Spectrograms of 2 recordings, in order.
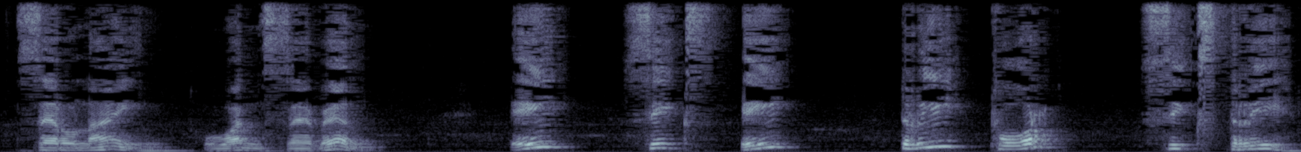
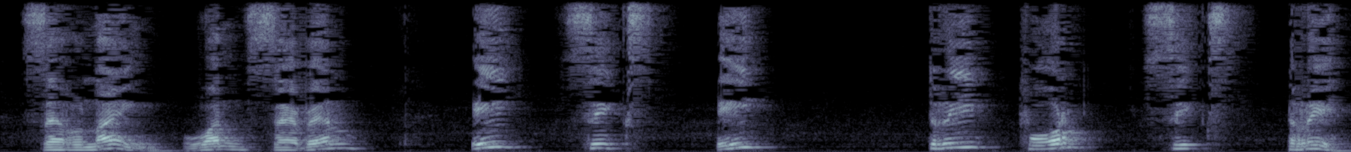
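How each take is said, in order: Both takes have the same delivery.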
